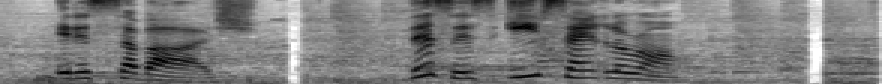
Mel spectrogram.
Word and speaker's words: Sauvage: This is not pronounced Savage, it is Sauvage.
